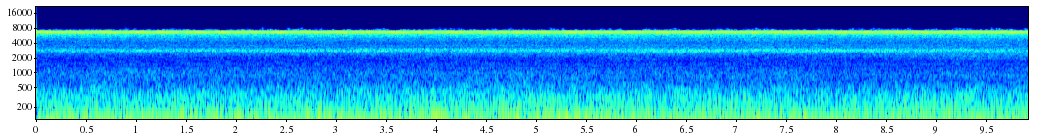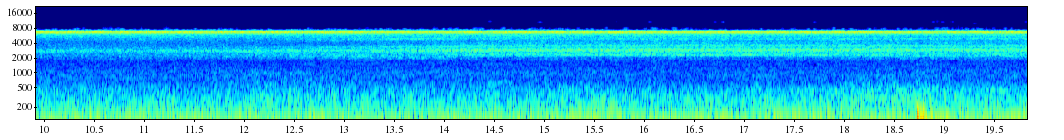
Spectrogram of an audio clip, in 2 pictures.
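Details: Evening chorus of male cicadas in Georgia, USA, on a summer night, calling for females: an even, piercing high hum that swells slightly in its lower band near the end, ending with one faint thump.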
